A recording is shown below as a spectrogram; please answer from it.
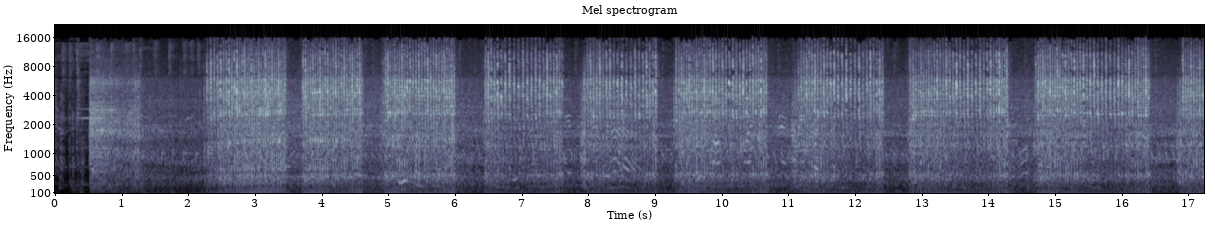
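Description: Powertrac 434 DS tractor's diesel engine working hard under load, hauling a trolley heaped with sand up out of soft sand.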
